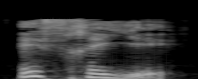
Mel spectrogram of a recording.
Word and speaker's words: effrayé: Effrayé. Okay, remember, double F, so you open the E, so E, effrayé. And here you get this frayé, effrayé. Effrayant.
